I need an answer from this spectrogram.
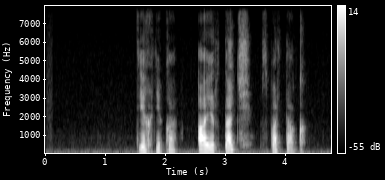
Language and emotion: Russian, neutral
